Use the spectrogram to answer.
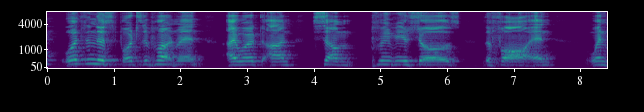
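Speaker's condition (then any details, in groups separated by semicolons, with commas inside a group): Cerebral palsy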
